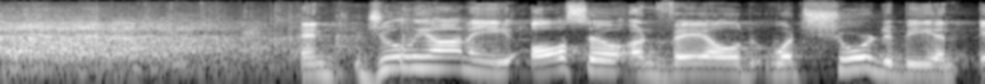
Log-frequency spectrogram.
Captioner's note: laughter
